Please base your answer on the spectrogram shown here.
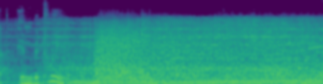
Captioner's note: gunshot; alarm Continues Ringing; shouting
